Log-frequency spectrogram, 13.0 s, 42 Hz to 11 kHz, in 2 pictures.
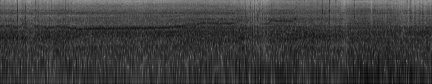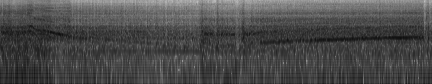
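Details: Brand-new Basher Nitro Circus 4x4 1/10 RC truck on a 3S 4000mAh battery: motor whine climbs and falls with throttle under a harsh rough grinding roar while pulling forward. Only under acceleration, not in reverse or off the ground. Gear mesh was adjusted, and the cause is unclear.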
